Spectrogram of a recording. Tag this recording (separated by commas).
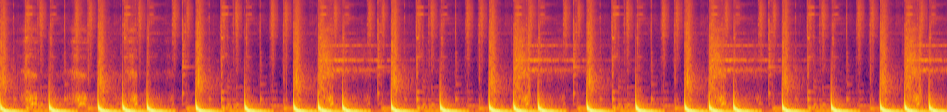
Music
